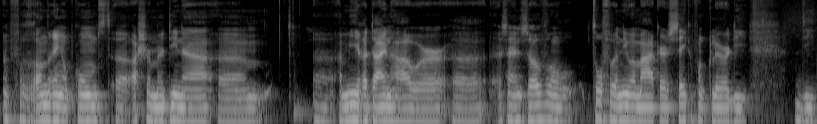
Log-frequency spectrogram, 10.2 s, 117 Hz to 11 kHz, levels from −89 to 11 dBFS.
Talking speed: 135 wpm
